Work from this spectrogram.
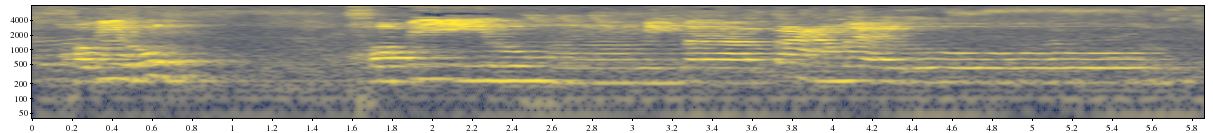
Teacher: এই বাক্যটির মধ্যে তানবিনের পরে বা অক্ষর এসছে, এই জন্য এখানে তানবিন উচ্চারিত হচ্ছে না, মূলত উচ্চারণ হওয়ার কথা ছিল খবীরুম বিমা তা'মালুন, কিন্তু এটি তেলাওয়াতের সৌন্দর্য বিনষ্ট করে। তাই তেলাওয়াতের সৌন্দর্যের জন্য এখানে বা অক্ষর আসার কারণে এখানে একটি মিম উচ্চারিত হবে, অর্থাৎ এখানে দুই পেশ উচ্চারিত না হয় এক পেশ উচ্চারিত হবে এবং মিমের উপর একটা সাকিন ধরতে হবে। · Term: ইকলাব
